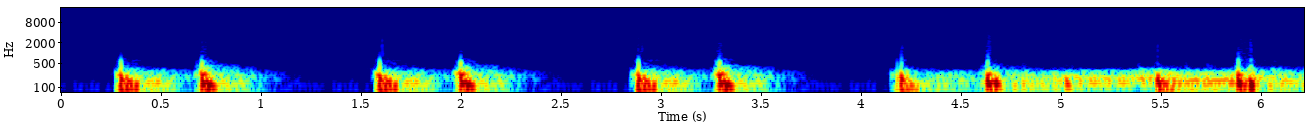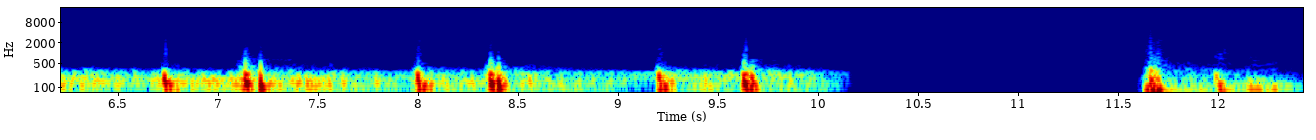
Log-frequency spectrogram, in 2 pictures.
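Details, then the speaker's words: Normal heart sounds S1 and S2 in an educational heart-cycle animation: regular paired lub-dub at about 46 a minute. S1 occurs as the mitral and tricuspid valves close and S2 as the aortic and pulmonary valves close. "Saat katup aorta dan pulmonal menutup. Dan beginilah suaranya dari jantung S1 dan S2."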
